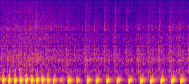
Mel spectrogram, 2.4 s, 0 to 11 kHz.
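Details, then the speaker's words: Honda TMX155 idling after a timing gear replacement (the old one was noisy with a cat-like whine), block rebore and new valve seal. A steady, even low thumping with no whine or tapping; the engine sounds healthy. "Yan. Yan na yung andar niya ngayon mga kabro."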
